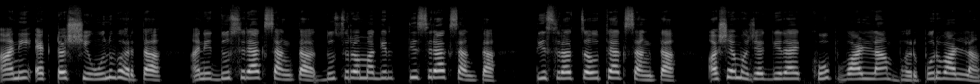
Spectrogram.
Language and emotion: Goan Konkani, neutral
